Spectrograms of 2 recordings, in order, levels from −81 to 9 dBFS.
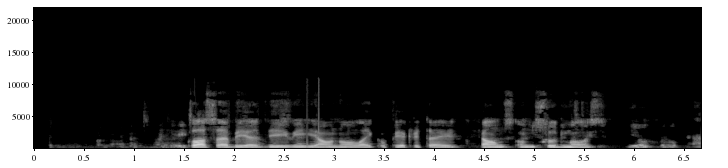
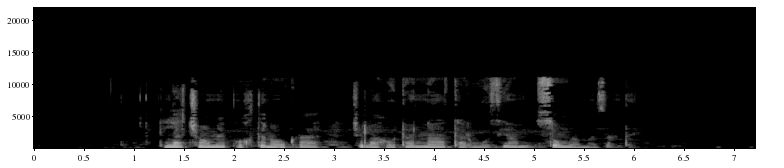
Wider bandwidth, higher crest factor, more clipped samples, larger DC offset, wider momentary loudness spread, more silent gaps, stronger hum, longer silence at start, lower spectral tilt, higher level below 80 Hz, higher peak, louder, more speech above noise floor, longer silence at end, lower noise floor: second, 9.2 kHz vs 11.5 kHz; about the same, 20 dB vs 20 dB; neither; neither; first, 16 LU vs 10 LU; neither; neither; about the same, 1.3 s vs 1.25 s; first, -7 dB/octave vs -5 dB/octave; first, -62 dBFS vs -76 dBFS; first, 0 dBFS vs -10 dBFS; first, -20 LUFS vs -28 LUFS; second, 38 dB vs 58 dB; second, 0 s vs 1.25 s; second, -58 dBFS vs -86 dBFS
